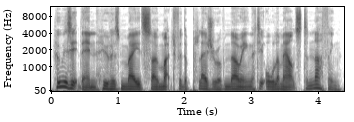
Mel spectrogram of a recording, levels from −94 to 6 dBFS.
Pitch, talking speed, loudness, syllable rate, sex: 100 Hz, 275 wpm, -19 LUFS, 5.9 syllables/s, male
